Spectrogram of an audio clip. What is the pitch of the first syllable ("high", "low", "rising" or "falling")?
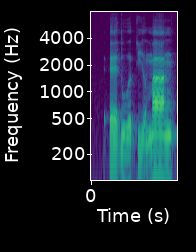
low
